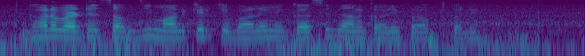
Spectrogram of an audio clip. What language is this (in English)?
Magahi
